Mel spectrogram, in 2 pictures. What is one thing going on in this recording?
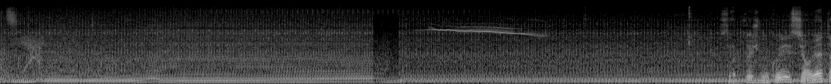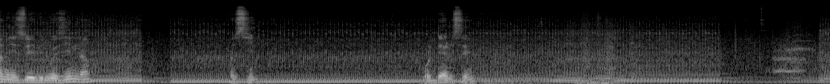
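A motorcycle engine hums steadily and revs.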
